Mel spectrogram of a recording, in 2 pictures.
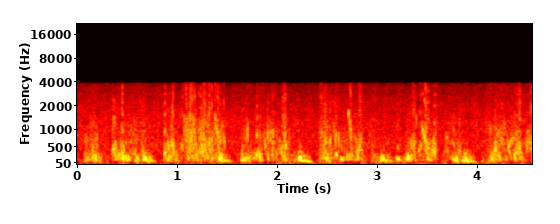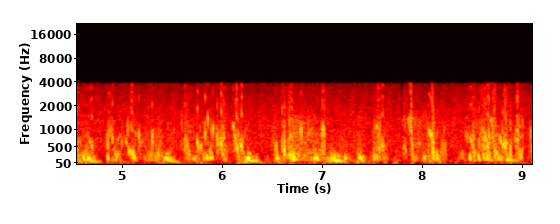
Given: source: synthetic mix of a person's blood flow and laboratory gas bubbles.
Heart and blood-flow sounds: Doppler ultrasound of blood flow; precordium
0.06-0.23 s: bubbles
0.32-0.77 s: bubbles
0.83-1.51 s: bubbles
1.61-2.15 s: bubbles
2.41-2.90 s: bubbles
3.16-3.26 s: bubbles
3.31-3.61 s: bubbles
3.67-3.85 s: bubbles
4.08-4.74 s: bubbles
4.83-5.53 s: bubbles
5.58-6.27 s: bubbles
6.50-7.28 s: bubbles
7.49-7.66 s: bubbles
7.78-8.25 s: bubbles
8.42-9.02 s: bubbles
9.05-9.11 s: bubbles
From the record:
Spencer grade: 3 (all of the cardiac periods contain showers or single bubble signals, but not dominating or overriding the cardiac motion signals); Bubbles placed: anywhere in the cardiac cycle

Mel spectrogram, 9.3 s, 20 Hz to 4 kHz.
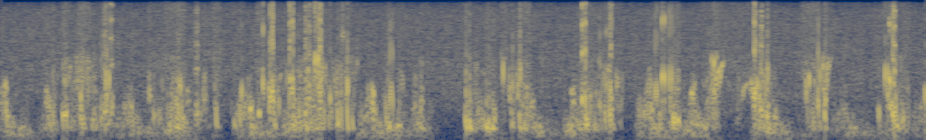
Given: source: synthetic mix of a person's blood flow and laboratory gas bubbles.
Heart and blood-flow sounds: Doppler ultrasound of blood flow; precordium
0.42-1.16 s: bubbles
1.47-1.86 s: bubbles
1.93-2.24 s: bubbles
2.30-2.45 s: bubbles
2.55-3.58 s: bubbles
3.83-4.05 s: bubbles
4.18-4.25 s: bubbles
4.62-5.30 s: bubbles
5.75-6.23 s: bubbles
6.49-6.83 s: bubbles
7.01-7.80 s: bubbles
8.02-8.32 s: bubbles
8.74-9.11 s: bubbles
9.22-9.27 s: bubbles
From the record:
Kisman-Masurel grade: 343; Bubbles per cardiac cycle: rolling drumbeat, 9 or more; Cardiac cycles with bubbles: 100%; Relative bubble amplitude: loud (0.450 to 0.775); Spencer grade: 3 (all of the cardiac periods contain showers or single bubble signals, but not dominating or overriding the cardiac motion signals); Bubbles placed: only in the low amplitude regions of the cardiac cycle

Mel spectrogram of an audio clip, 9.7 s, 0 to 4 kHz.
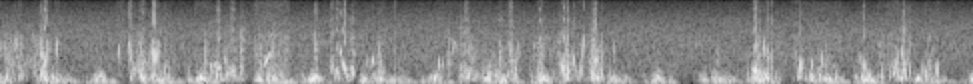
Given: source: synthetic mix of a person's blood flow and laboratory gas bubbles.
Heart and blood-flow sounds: Doppler ultrasound of blood flow; precordium
0.00-0.61 s: bubbles
1.15-1.24 s: bubbles
1.27-1.75 s: bubbles
1.94-2.48 s: bubbles
2.54-2.90 s: bubbles
3.12-3.21 s: bubbles
3.29-3.58 s: bubbles
3.65-3.87 s: bubbles
4.34-5.21 s: bubbles
5.30-6.04 s: bubbles
7.47-7.82 s: bubbles
7.90-8.40 s: bubbles
8.55-8.70 s: bubbles
8.76-9.13 s: bubbles
9.17-9.41 s: bubbles
From the record:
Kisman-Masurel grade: 333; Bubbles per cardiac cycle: rolling drumbeat, 9 or more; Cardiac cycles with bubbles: 50 to 99%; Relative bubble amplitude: loud (0.450 to 0.775); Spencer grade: 3 (all of the cardiac periods contain showers or single bubble signals, but not dominating or overriding the cardiac motion signals); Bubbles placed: anywhere in the cardiac cycle

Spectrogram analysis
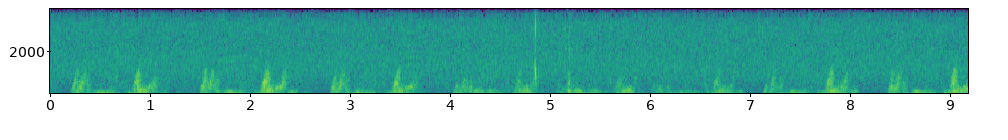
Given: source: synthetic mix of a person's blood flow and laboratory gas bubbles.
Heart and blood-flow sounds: Doppler ultrasound of blood flow; precordium
4.81-4.89 s: bubbles
5.16-5.24 s: bubbles
From the record:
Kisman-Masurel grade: 112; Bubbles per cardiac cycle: 1 to 2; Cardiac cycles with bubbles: 1 to 10%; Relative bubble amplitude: moderate (0.250 to 0.450); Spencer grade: 1 (occasional bubble signal discernible with the cardiac motion signal, with majority of cardiac periods free of bubbles); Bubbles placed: only in the low amplitude regions of the cardiac cycle

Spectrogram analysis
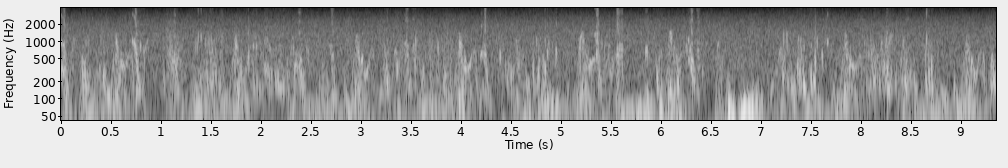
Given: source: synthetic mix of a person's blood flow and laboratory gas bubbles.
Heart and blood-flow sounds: Doppler ultrasound of blood flow; precordium
0.00-0.50 s: bubbles
0.68-0.90 s: bubbles
0.99-1.24 s: bubbles
1.27-1.66 s: bubbles
1.84-2.49 s: bubbles
2.56-2.79 s: bubbles
3.21-3.92 s: bubbles
4.16-4.54 s: bubbles
4.64-5.00 s: bubbles
5.30-5.47 s: bubbles
5.53-5.66 s: bubbles
5.81-6.05 s: bubbles
6.14-6.45 s: bubbles
7.20-7.71 s: bubbles
8.00-8.58 s: bubbles
8.62-8.76 s: bubbles
9.20-9.36 s: bubbles
From the record:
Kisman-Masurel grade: 342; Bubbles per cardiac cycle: rolling drumbeat, 9 or more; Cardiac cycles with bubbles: 100%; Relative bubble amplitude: moderate (0.250 to 0.450); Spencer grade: 3 (all of the cardiac periods contain showers or single bubble signals, but not dominating or overriding the cardiac motion signals); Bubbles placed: only in the low amplitude regions of the cardiac cycle

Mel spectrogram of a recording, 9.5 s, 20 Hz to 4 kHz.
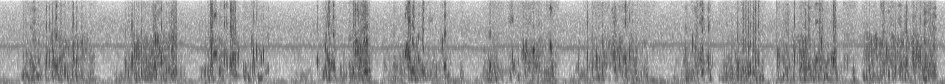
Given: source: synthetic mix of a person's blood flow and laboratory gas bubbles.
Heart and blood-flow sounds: Doppler ultrasound of blood flow; precordium
0.19-0.99 s: bubbles
1.23-1.88 s: bubbles
1.98-2.71 s: bubbles
3.15-3.74 s: bubbles
3.82-4.54 s: bubbles
4.59-4.66 s: bubbles
4.81-5.59 s: bubbles
5.82-6.56 s: bubbles
6.70-7.67 s: bubbles
7.76-8.58 s: bubbles
8.61-9.39 s: bubbles
From the record:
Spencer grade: 4 (maximum detectable bubble signal sounding continuously throughout systole and diastole of every cardiac period, and overriding the amplitude of the normal cardiac signals); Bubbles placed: anywhere in the cardiac cycle

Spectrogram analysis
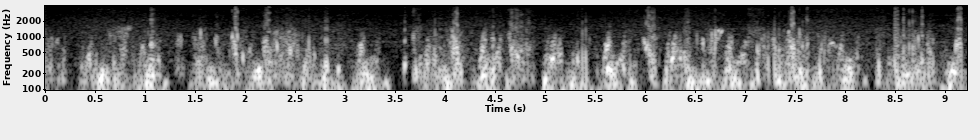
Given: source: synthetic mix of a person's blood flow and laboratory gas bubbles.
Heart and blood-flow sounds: Doppler ultrasound of blood flow; precordium
0.00-0.22 s: bubbles
0.63-0.88 s: bubbles
1.02-1.19 s: bubbles
1.30-1.40 s: bubbles
1.46-1.62 s: bubbles
1.69-1.79 s: bubbles
1.83-2.02 s: bubbles
2.17-2.69 s: bubbles
2.75-2.98 s: bubbles
3.55-4.21 s: bubbles
4.43-4.54 s: bubbles
4.62-4.92 s: bubbles
5.10-5.20 s: bubbles
5.25-5.46 s: bubbles
5.82-6.17 s: bubbles
6.37-6.81 s: bubbles
7.03-7.65 s: bubbles
7.71-7.93 s: bubbles
8.29-8.94 s: bubbles
9.07-9.21 s: bubbles
From the record:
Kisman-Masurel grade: 332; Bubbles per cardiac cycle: rolling drumbeat, 9 or more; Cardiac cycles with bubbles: 50 to 99%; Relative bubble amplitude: moderate (0.250 to 0.450); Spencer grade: 3 (all of the cardiac periods contain showers or single bubble signals, but not dominating or overriding the cardiac motion signals); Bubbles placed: only in the low amplitude regions of the cardiac cycle

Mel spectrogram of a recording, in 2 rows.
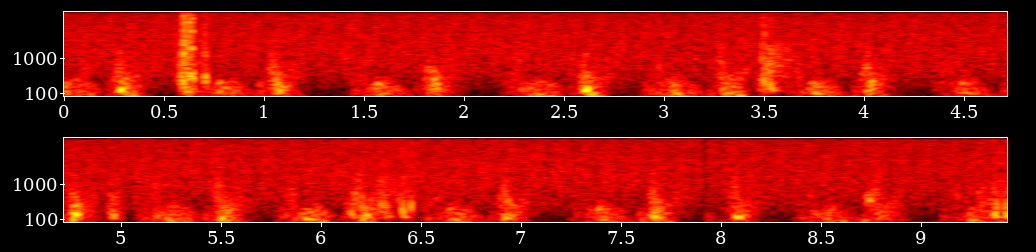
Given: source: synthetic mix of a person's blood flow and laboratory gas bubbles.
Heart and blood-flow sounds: Doppler ultrasound of blood flow; precordium
0.58-0.77 s: bubbles
3.50-3.67 s: bubbles
4.96-5.04 s: bubbles
6.14-6.52 s: bubbles
8.75-8.79 s: bubbles
9.31-9.44 s: bubbles
From the record:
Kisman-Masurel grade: 122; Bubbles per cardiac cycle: 1 to 2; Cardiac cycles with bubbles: 10 to 50%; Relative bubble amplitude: moderate (0.250 to 0.450); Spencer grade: 2 (many but less than half of the cardiac periods contain bubble signals, singularly or in groups); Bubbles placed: anywhere in the cardiac cycle

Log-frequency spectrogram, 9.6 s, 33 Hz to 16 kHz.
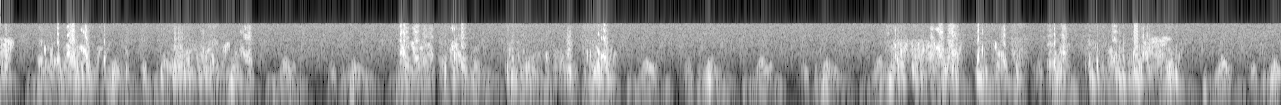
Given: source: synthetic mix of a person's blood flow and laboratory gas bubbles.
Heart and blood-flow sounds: Doppler ultrasound of blood flow; precordium
0.00-0.11 s: bubbles
0.28-0.82 s: bubbles
0.92-0.97 s: bubbles
1.05-1.11 s: bubbles
1.16-1.90 s: bubbles
2.96-3.59 s: bubbles
3.77-4.32 s: bubbles
4.36-4.64 s: bubbles
6.62-7.23 s: bubbles
7.30-7.72 s: bubbles
7.84-8.04 s: bubbles
8.13-8.87 s: bubbles
From the record:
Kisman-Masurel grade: 333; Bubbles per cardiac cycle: rolling drumbeat, 9 or more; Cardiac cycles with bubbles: 50 to 99%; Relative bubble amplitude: loud (0.450 to 0.775); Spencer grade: 3 (all of the cardiac periods contain showers or single bubble signals, but not dominating or overriding the cardiac motion signals); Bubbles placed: anywhere in the cardiac cycle

